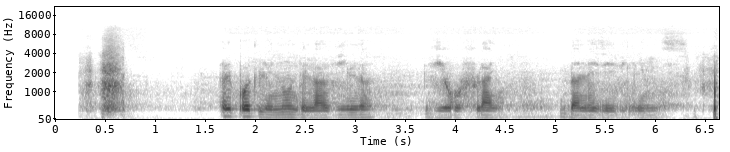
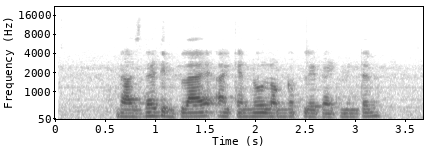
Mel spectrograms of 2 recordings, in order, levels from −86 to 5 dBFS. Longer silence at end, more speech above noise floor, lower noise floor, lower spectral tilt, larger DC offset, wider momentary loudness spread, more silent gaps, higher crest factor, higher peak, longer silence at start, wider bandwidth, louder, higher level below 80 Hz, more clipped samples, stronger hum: second, 0 s vs 0.4 s; first, 34 dB vs 26 dB; first, -65 dBFS vs -57 dBFS; second, -5.5 dB/octave vs -8 dB/octave; neither; first, 20 LU vs 10 LU; neither; first, 30 dB vs 18 dB; first, -2 dBFS vs -14 dBFS; second, 0.25 s vs 0.5 s; second, 11 kHz vs 14 kHz; about the same, -31 LUFS vs -32 LUFS; about the same, -64 dBFS vs -64 dBFS; neither; neither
